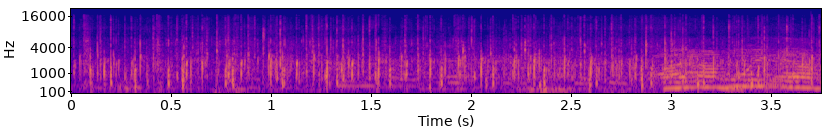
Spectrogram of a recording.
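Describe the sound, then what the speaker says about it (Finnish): Spectators at an IPO obedience dog trial clap for the field staff in a lively, close patter of applause, with voices talking over it. "lämmin kiitos ja aplodit kenttähenkilökunnalle"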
